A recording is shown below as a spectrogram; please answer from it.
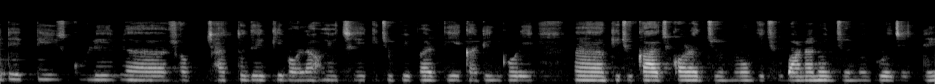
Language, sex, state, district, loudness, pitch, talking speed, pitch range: Bengali, female, West Bengal, North 24 Parganas, -26 LUFS, 195 Hz, 155 wpm, 190-200 Hz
